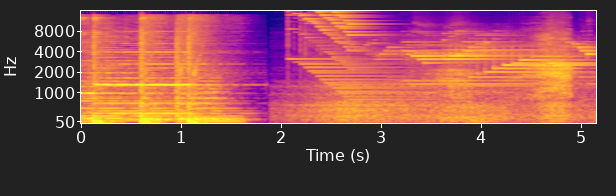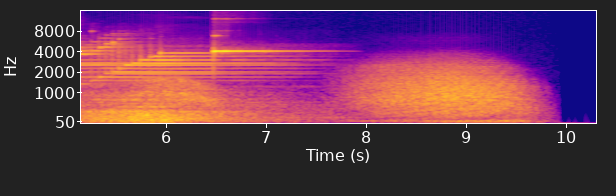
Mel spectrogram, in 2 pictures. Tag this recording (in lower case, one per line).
music
music for children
